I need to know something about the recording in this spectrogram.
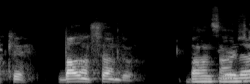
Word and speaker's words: Balançando: Actually, it's not like a C. It's like a cedille. Okay. So cedille pronounced like 2 S's, SS. Balançando, which means like grooving, moving.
